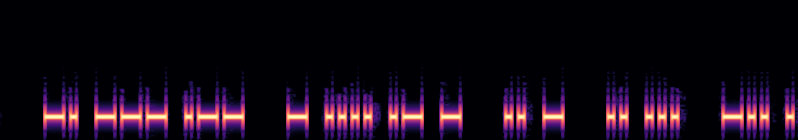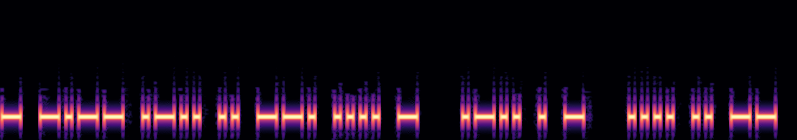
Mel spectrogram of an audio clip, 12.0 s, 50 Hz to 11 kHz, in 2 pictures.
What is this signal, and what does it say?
Morse code, heard as a keyed tone, about 25 wpm, 600 Hz. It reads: NOW THAT IT IS DAYLIGHT LET HIM
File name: the old man and the sea part 1 25wpm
